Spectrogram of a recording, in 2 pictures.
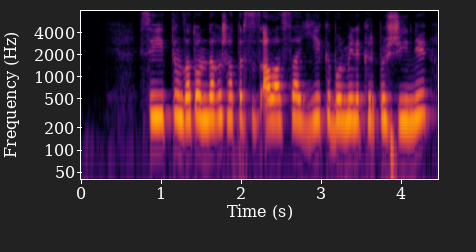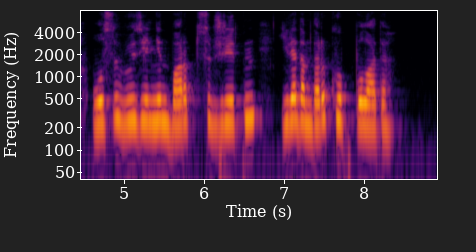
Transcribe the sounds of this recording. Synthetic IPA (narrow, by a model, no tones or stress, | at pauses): sejɪt̪ːɪŋzat̪o̞nnd̪ɑʁəʃɑt̪əɾsəzɑ̰lˠɑsɑje̞kʲɪbɵlme̞lɪkʲʰɪɾpɪʃʒjɪne̞ | wo̞səwɵze̞lɪne̞nbɑɾəp̚t̪ʰʏ̥sɪpʒʏɾe̞t̪ɪn | je̞lɑd̪ɑmd̪ɑɾəkʲʰɵp̚bo̞lˠɑd̪ə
